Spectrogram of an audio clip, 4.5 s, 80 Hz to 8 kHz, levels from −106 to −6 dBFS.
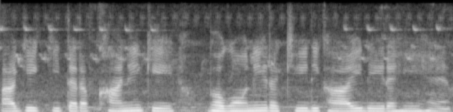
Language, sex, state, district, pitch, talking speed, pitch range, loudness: Hindi, female, Uttar Pradesh, Lucknow, 185 Hz, 145 wpm, 175-190 Hz, -17 LUFS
